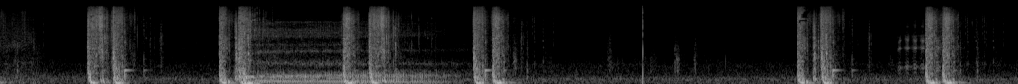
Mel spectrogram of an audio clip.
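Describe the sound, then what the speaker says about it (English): A goat bleats in the video game Infected, several loud bursts spaced irregularly across the stretch, with footsteps and faint game thumps between them. "Oh, I hear a goat."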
